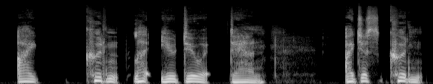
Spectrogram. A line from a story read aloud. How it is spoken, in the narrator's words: She said in a halting voice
